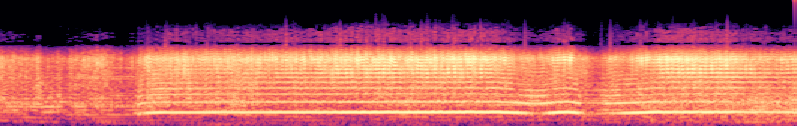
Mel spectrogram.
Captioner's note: train whistle blowing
